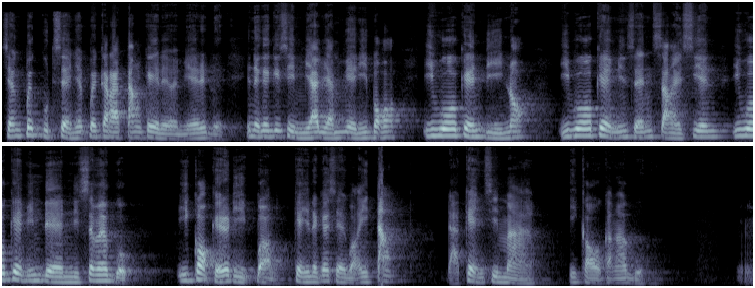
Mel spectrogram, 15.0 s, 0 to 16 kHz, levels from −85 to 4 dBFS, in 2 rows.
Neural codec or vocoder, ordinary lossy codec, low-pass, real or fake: none; Opus, 32 kbps; 14.4 kHz; real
